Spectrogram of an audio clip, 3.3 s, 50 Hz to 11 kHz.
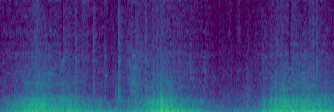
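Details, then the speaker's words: Dafra Citycom 300i scooter, rear wheel turned by hand: rough grinding swish about once per turn, wheel heavy; suspected worn transmission bearing rather than clutch, mechanic almost certain it is in the transmission. "eu tenho quase certeza que é na transmissão mas vamos montar aqui a você vê que é pra gente ter certeza que não é que na embreagem e sim na transmissão"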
